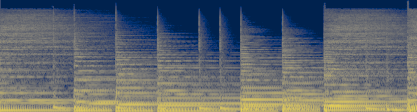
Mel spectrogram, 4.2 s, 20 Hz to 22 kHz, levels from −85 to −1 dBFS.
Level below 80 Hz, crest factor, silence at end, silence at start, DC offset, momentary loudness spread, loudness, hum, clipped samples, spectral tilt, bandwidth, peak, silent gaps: -24 dBFS; 14 dB; 0 s; 0 s; under 0.1%; 5 LU; -16 LUFS; none; under 0.1%; -6 dB/octave; 17 kHz; 0 dBFS; none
